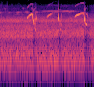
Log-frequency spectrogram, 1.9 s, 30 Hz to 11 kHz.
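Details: Lesser spotted eagle at its nest in Latvia, filmed by a live nest camera on 18 July 2022 while eating a mole on its own. Three high, thin whistled calls slur down sharply, evenly spaced about half a second apart over a steady background hiss.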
